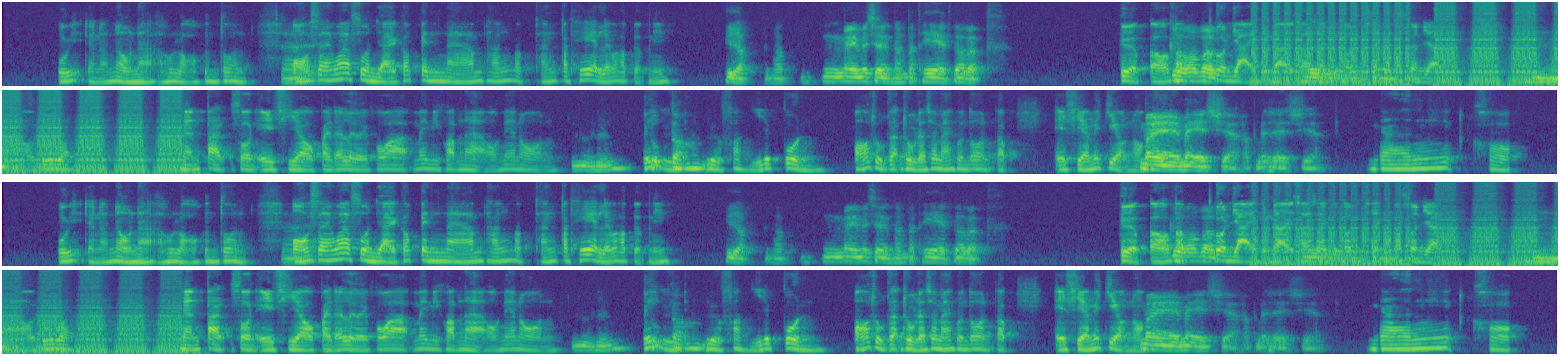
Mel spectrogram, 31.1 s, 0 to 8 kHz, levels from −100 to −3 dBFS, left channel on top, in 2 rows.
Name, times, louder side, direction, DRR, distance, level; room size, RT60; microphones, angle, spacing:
voice 1, 0.6-6.7 11.2-11.8 12.1-14.4 15.2-16.4 17.3-21.1 22.0-22.3 22.6-23.7 24.1-27.0 29.2-30.6, right 2 dB, 15° right, 0.7 m, -27 dB
voice 2, 7.2-7.9 8.2-9.9 11.7-12.2 13.0-14.2 14.8-15.0 15.3-15.8 21.3-22.7 26.9-28.8, left 4 dB, 75° left, 0.6 m, -27 dB
sound 1, 12.5-17.5, left 3 dB, 50° left, 1.1 m, -29 dB
16.0 x 12.5 x 3.3 m
head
